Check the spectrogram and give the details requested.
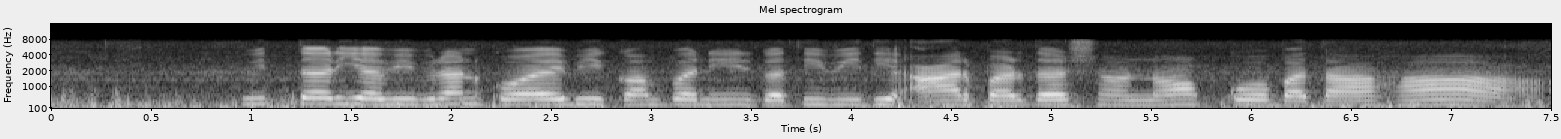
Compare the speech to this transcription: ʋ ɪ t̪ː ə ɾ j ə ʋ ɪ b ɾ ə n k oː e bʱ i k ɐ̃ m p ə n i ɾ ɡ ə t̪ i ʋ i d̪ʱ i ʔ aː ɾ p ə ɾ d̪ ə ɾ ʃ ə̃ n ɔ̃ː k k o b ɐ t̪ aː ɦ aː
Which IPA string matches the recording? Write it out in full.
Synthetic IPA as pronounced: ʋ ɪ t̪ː ə ɾ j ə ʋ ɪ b ɾ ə n k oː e bʱ i k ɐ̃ m p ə n i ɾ ɡ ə t̪ i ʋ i d̪ʱ i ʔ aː ɾ p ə ɾ d̪ ə ɾ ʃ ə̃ n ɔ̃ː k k o b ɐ t̪ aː ɦ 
